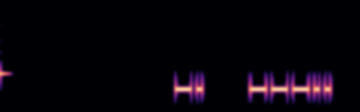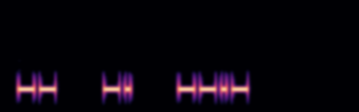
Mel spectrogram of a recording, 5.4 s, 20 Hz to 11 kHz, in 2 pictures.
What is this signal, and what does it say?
Morse code, heard as a keyed tone, about 32 wpm, spaced as for 17 wpm, 700 Hz. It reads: N8MNQ
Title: USA Call Signs - 3x Character Spacing - 30wpm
